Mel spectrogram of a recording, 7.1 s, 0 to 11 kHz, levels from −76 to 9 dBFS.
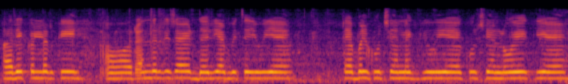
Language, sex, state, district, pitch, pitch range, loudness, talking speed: Hindi, female, Rajasthan, Bikaner, 245 Hz, 240-245 Hz, -13 LUFS, 170 wpm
